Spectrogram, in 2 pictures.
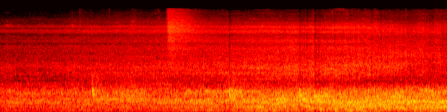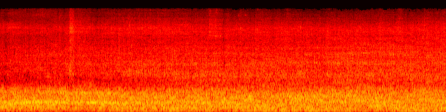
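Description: Old-model EMU electric local train running past close by, its wheel and coach rumble growing louder over the first few seconds as it approaches, then holding loud and steady as the coaches go by, with a few sharp clicks from the wheels on the rails.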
